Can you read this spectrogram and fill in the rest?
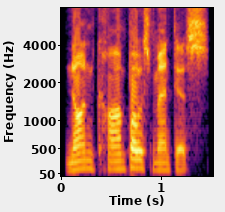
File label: "non compos mentis", American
